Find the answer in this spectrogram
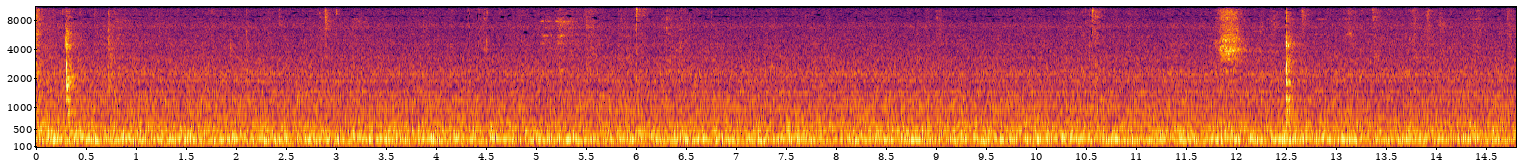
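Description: Quiet room tone with a steady low hum, broken by a few faint clicks: one just after the start and two more about twelve seconds in.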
